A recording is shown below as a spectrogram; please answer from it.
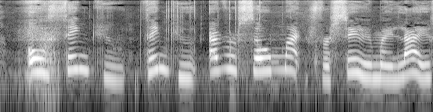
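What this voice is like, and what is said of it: Squeaky mouse voice. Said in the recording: “said the field mouse in a squeaky voice”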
